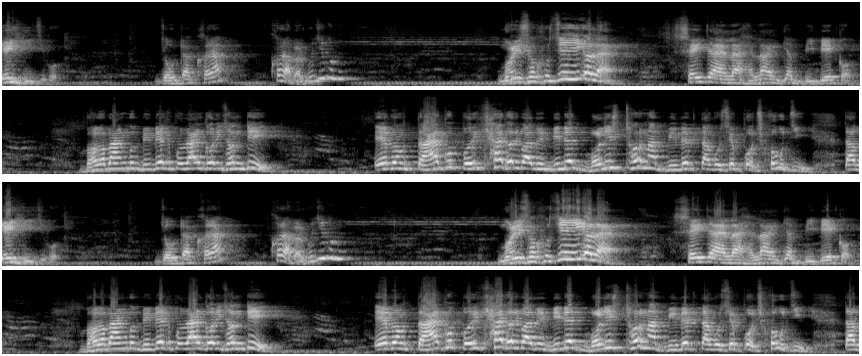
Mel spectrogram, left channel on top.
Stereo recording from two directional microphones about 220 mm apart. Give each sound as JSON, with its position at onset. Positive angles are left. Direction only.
{"t": 0.0, "sound": "a man's voice", "side_deg": 20}
{"t": 1.5, "sound": "a man's voice", "side_deg": 20}
{"t": 4.9, "sound": "a man's voice", "side_deg": 20}
{"t": 12.3, "sound": "a man's voice", "side_deg": 25}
